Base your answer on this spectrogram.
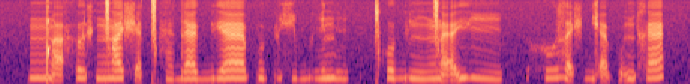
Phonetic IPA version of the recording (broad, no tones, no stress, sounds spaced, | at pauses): ŋ͡ǃ a̰ h ɵː ʃ ŋ͡ǀ a ʃ a̰ ǀʰ æ̤ d æː bʲ æː p ɯ pʲ ɘ ç i bʱ i n i̤ | ǀʰ o bʲ æ ɲ ŋ͡ǀ æ̰ j iː | h o̤ z a̰ ʃ ɟ æ̰ p o̰ ɲ x æ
